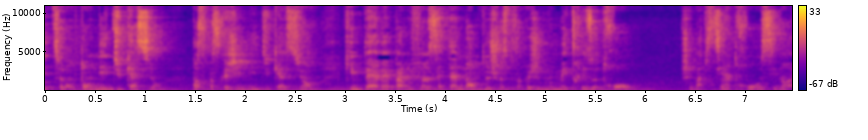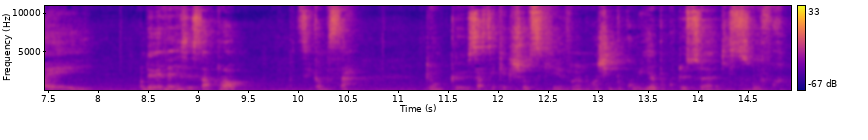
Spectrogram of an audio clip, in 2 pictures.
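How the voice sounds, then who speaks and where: A woman hosting a live stream, chatting casually and animatedly to her followers, repeating words as she goes. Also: mid-range voice. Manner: animated, repeats words, talks straight to viewers. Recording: roomy echo with faint background noise.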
